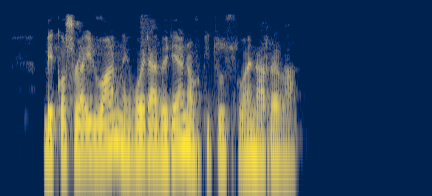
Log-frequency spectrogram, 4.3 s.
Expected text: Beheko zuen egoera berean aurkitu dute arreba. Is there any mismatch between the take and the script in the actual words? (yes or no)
yes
